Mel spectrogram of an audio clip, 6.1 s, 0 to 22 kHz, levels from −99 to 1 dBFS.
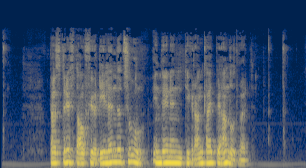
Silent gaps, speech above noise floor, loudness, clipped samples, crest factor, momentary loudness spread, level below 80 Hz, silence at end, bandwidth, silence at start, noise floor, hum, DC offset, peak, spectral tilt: none; 40 dB; -13 LUFS; under 0.1%; 12 dB; 8 LU; -46 dBFS; 1.15 s; 9 kHz; 1 s; -52 dBFS; none; under 0.1%; 0 dBFS; -7.5 dB/octave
